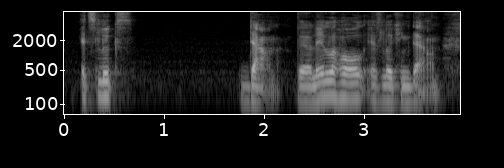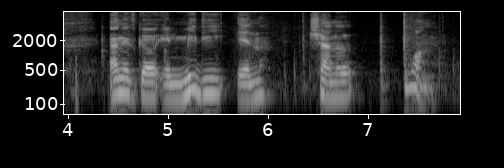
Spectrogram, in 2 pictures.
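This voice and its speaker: The speaker has a French accent and a fairly slow pace. Long pauses come often. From France. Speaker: music producer. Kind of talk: tutorial. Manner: halting.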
